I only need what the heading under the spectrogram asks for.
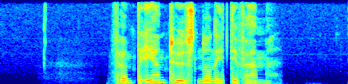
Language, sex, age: Norwegian, female, 28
